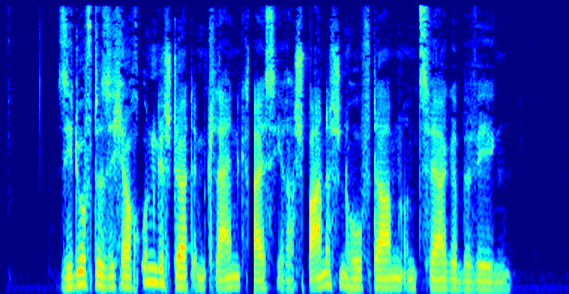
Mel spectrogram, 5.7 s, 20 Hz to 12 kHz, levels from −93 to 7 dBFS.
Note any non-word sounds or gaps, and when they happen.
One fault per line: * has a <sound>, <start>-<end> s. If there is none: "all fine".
* has a dropout, 2.5-2.5 s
